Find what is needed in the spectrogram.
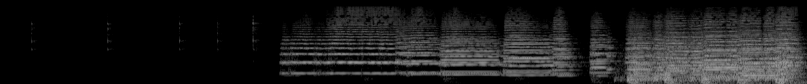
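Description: Five sharp clicks count in. About three seconds in, a big band's brass section enters with sustained chords, and the whole band comes in about six seconds in.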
